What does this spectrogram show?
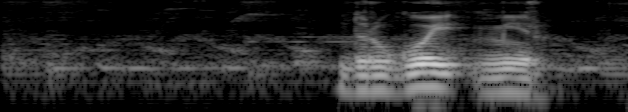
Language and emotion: Russian, neutral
